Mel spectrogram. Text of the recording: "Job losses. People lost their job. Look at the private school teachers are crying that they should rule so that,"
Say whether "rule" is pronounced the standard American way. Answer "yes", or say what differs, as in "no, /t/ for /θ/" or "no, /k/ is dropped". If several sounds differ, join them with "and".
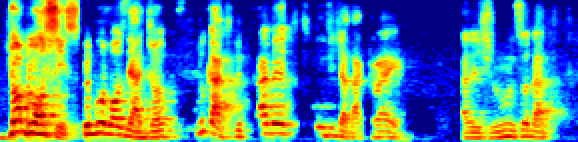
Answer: no, /n/ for /l/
